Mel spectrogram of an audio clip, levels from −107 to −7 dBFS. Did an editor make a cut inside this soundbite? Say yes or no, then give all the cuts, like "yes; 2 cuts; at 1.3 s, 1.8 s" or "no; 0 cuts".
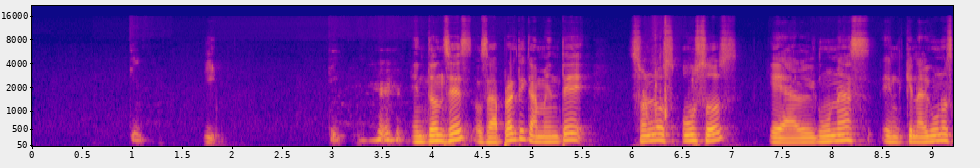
no; 0 cuts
